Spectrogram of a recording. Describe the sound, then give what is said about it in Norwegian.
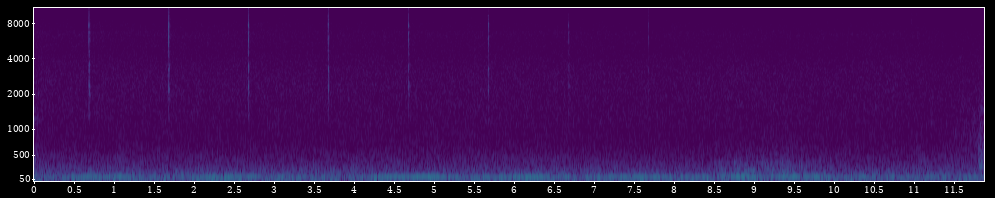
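Real recording from a quiet cell block of Oslo Prison, Norway, at night after lock-in: a steady low mechanical hum fills the space while a faint, regular ticking sounds about once per second, fading out. No voices. “Ja, det lyden eh, her, eller lyden ned, det var jo faktisk eh, helt ekte opptak fra Oslo fengsel etter innlåsing.”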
